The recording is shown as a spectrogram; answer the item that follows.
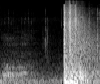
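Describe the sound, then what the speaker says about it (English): An HE grenade goes off in Counter-Strike on the Anubis map during an esports match. A sudden loud blast cuts into a quieter stretch of game noise and then lingers as a sustained roar. "That was a beefy nade."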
